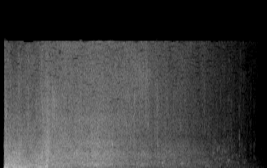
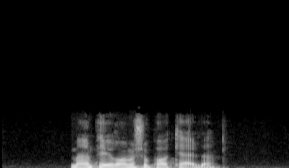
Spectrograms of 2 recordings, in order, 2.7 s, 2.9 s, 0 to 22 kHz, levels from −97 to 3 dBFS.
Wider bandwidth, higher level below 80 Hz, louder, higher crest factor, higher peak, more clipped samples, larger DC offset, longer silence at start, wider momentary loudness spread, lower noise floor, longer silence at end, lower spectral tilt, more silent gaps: first, 17 kHz vs 7.2 kHz; about the same, -50 dBFS vs -54 dBFS; second, -32 LUFS vs -17 LUFS; about the same, 18 dB vs 16 dB; second, -16 dBFS vs -2 dBFS; neither; neither; second, 0.05 s vs 0.7 s; first, 17 LU vs 10 LU; second, -65 dBFS vs -72 dBFS; second, 0.2 s vs 0.75 s; second, -2.5 dB/octave vs -7 dB/octave; neither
